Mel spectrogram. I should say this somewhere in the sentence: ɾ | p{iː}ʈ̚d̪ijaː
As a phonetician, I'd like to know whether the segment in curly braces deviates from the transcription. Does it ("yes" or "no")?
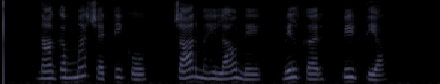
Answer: no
